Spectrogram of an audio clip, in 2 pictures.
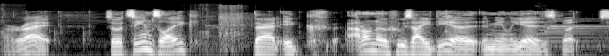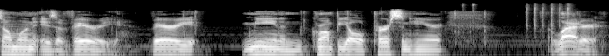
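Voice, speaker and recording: A man hosting a gaming video with very animated pitch. He chats casually and swears freely as he plays, often at an unhurried pace, over faint music. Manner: sweary, slangy, talking to himself and to the game. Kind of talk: casual game commentary.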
